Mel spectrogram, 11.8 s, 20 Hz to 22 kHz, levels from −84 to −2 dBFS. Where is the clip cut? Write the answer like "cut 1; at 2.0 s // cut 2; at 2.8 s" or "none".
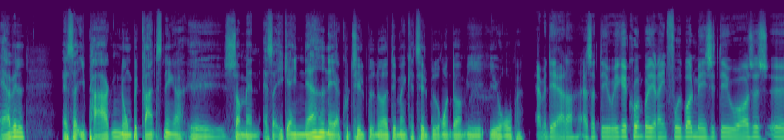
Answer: cut 1; at 7.9 s

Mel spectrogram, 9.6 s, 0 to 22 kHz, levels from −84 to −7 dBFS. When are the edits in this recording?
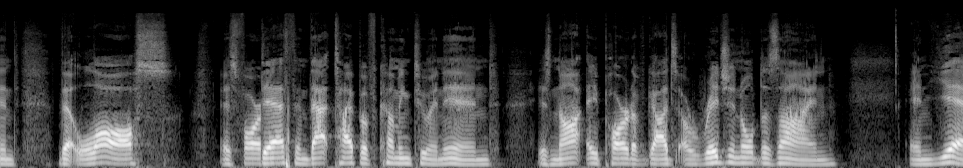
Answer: cut 1; at 2.6 s

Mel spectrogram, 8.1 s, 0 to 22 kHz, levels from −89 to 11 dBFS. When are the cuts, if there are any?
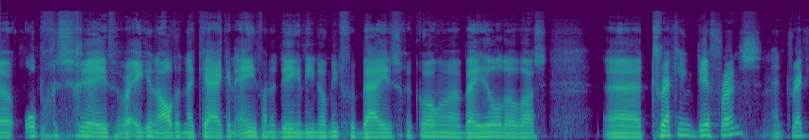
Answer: none

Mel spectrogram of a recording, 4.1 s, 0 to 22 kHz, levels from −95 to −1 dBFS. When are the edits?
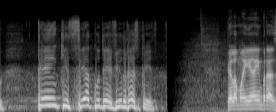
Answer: cut 1; at 1.4 s

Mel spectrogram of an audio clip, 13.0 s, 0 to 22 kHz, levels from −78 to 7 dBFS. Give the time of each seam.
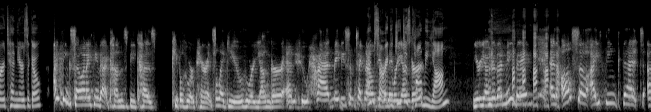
cut 1; at 4.3 s

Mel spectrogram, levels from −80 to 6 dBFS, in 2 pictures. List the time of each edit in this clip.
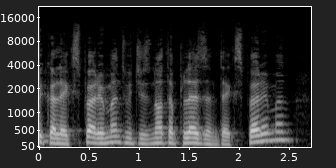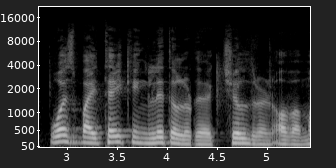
cut 1; at 4.2 s

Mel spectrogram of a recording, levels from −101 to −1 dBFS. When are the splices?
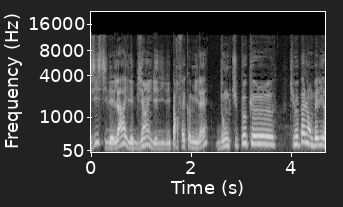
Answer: cut 1; at 2.4 s

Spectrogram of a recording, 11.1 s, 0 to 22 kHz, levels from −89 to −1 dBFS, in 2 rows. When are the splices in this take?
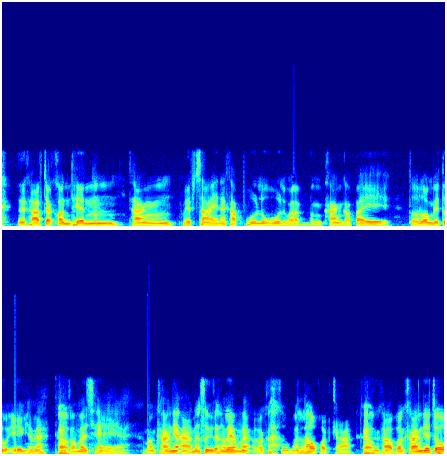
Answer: cut 1; at 1.5 s

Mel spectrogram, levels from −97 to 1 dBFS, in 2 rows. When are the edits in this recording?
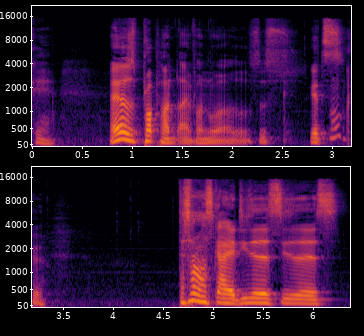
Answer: none

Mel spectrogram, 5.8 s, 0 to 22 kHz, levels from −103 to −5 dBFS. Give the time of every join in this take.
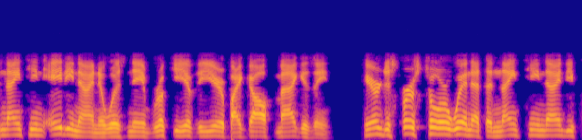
none

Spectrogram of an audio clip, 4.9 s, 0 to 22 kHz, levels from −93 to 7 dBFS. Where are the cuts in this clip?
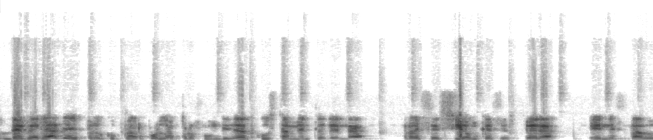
none

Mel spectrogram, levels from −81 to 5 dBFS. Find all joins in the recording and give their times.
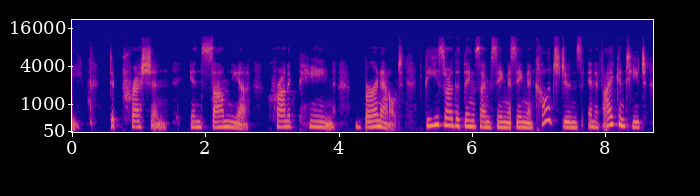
cut 1; at 6.6 s

